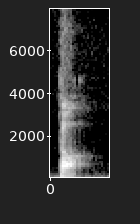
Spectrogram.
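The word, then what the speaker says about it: ط: on to the letter ta this letter represents the emphatic counterpart of the letter T and deepens the quality of surrounding vowels thought is a connector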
